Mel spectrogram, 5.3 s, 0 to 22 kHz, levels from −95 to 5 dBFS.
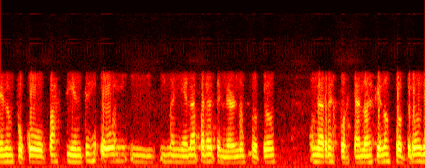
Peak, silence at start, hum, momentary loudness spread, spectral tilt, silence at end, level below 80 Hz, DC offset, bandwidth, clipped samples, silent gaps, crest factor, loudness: -2 dBFS; 0 s; none; 10 LU; -9 dB/octave; 0 s; -56 dBFS; under 0.1%; 3.9 kHz; under 0.1%; none; 16 dB; -18 LUFS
